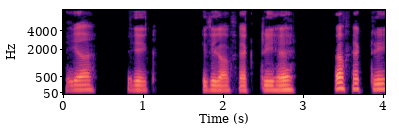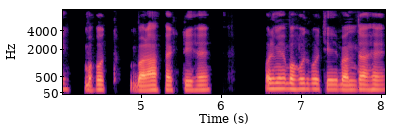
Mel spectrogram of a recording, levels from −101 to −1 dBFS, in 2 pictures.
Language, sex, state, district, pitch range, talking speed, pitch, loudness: Hindi, male, Bihar, Lakhisarai, 120-135 Hz, 135 wpm, 125 Hz, -29 LUFS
